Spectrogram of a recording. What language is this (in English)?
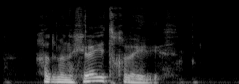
Kabyle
